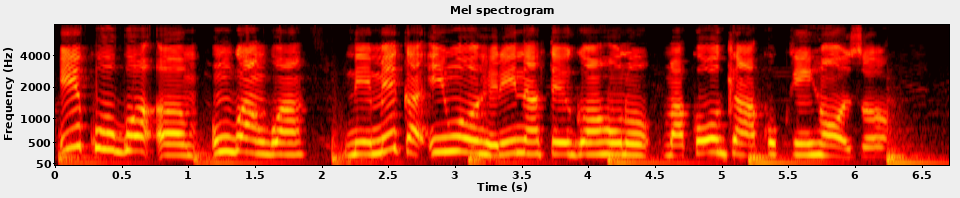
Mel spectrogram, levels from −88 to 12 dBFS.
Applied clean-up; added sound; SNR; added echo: none; Crowd; 16 dB; none.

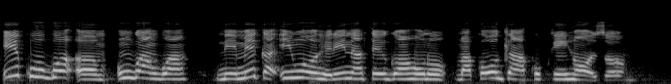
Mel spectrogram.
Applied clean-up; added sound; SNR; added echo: neural separator model SepFormer DNS4.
